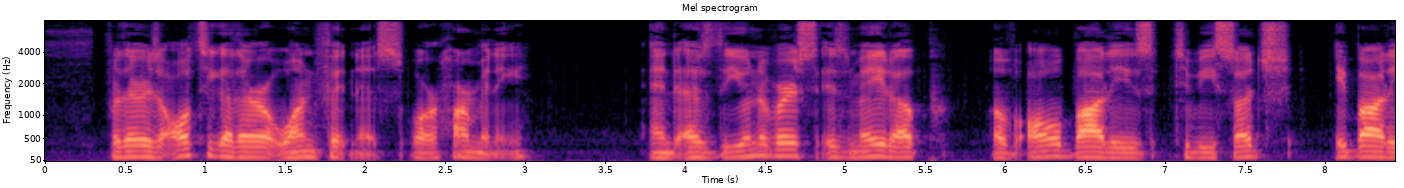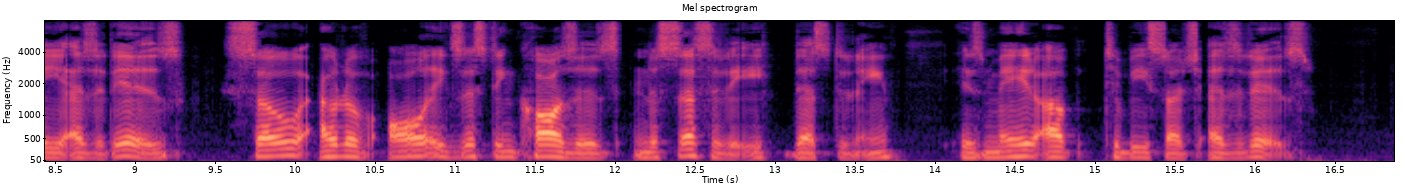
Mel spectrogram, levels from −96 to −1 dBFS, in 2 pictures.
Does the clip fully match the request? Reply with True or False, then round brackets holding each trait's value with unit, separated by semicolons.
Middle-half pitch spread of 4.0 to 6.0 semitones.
False (2.8 semitones)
